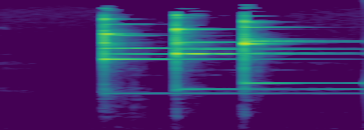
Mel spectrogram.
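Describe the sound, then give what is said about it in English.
Three small hand bells from a selection of bells, not Christmas cracker bells, are struck in quick succession, each a bright metallic ding whose high, shimmering tones linger and overlap as they ring out, with no talking. “I've actually got a selection of bells”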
